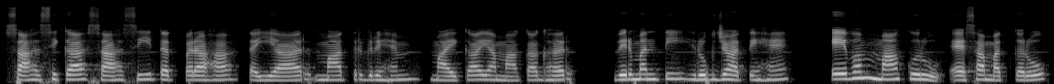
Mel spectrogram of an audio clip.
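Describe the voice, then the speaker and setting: A woman teacher explaining a lesson, reading words out slowly and carefully. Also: medium pitch. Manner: slow, careful, reads words aloud one by one.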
